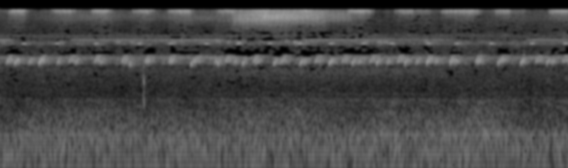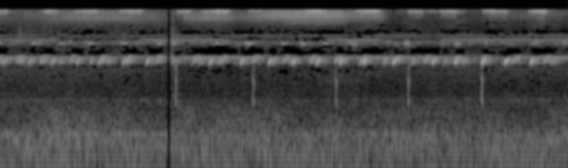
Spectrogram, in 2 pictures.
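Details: Leptodactylus troglodytes frog behaving territorially and repelling an opponent, giving brief upward-sweeping whistled notes, sparse early then about once a second in the second half, over a steady high-pitched cricket chorus and a faint low background hiss.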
